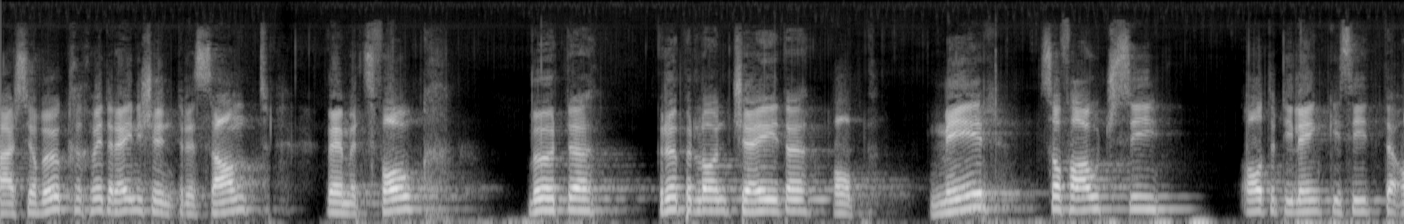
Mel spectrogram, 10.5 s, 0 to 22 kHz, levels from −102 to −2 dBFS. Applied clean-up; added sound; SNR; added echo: neural mask model Resemble Enhance denoiser.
